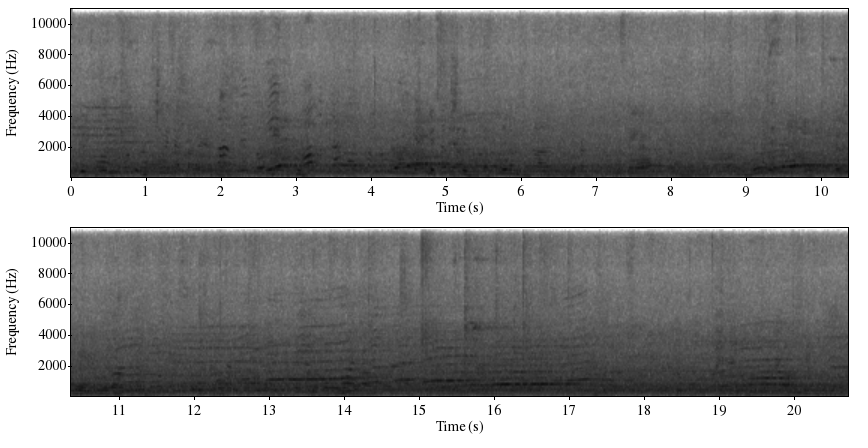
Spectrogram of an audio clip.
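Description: A large indoor crowd murmurs and chatters throughout.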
